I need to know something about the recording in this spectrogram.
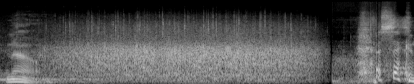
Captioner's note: crowd clapping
